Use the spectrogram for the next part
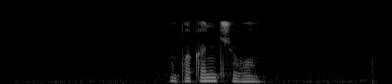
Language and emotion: Russian, neutral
